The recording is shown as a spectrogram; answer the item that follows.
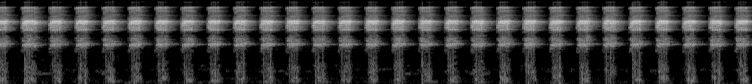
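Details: A katydid (walang kecek) singing at night, its loud high-pitched pulsed buzz repeating quickly and very regularly, almost four pulses each second, nothing else audible.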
